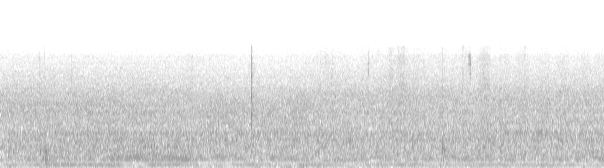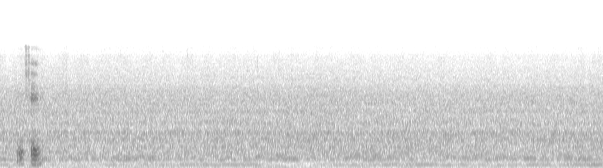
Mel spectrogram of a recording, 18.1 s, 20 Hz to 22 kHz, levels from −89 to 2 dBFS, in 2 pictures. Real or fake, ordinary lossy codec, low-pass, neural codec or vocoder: fake; none; 7.2 kHz; vocoder, 44.1 kHz, 80 mel bands, Vocos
